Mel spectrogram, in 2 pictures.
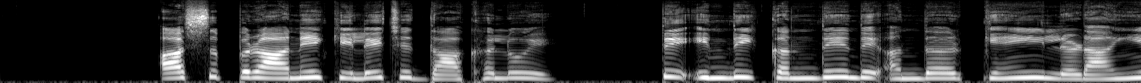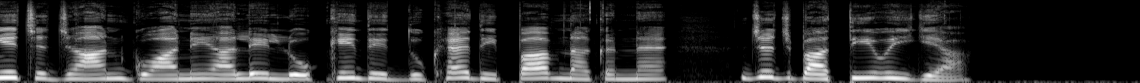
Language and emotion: Dogri, sad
